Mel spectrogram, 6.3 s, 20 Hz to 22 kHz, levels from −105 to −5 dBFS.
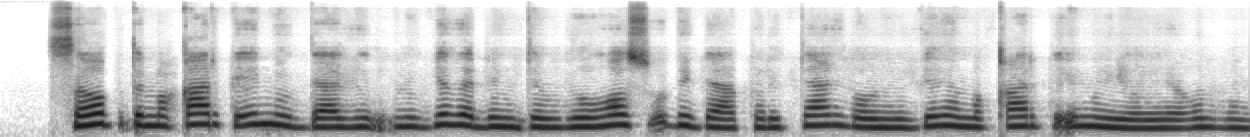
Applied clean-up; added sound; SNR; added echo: neural mask model DeepFilterNet 3.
